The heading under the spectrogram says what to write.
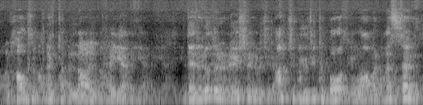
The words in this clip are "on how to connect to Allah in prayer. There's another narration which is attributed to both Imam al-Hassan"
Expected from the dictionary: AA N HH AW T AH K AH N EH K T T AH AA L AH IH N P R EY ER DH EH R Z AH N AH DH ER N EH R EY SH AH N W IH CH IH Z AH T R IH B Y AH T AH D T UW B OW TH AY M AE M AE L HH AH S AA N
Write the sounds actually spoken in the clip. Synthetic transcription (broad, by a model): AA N HH AW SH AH K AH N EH K T T AH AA L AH IH N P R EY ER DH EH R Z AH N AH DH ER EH L EY SH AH N W IH CH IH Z AH T R IH B Y AH T AH D T UW B OW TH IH M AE M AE N HH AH S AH N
